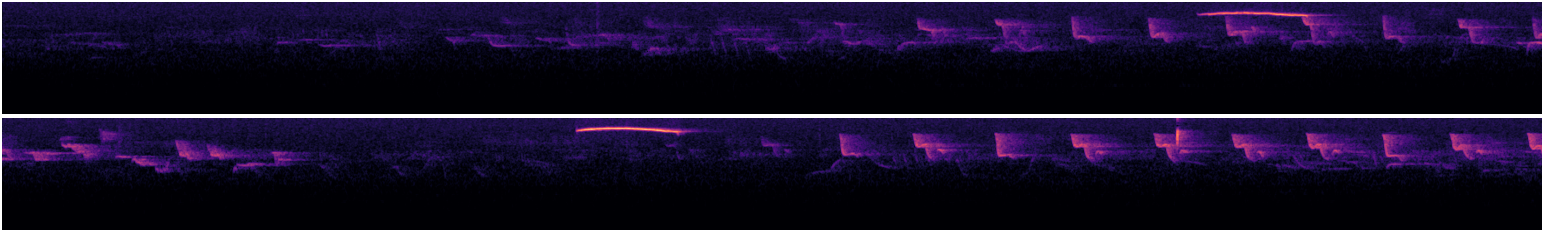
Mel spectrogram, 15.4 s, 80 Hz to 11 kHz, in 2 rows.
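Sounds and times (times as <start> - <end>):
European robin Erithacus rubecula song: 1.4 - 15.3.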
